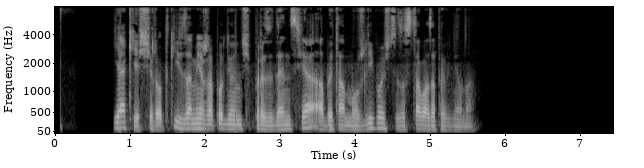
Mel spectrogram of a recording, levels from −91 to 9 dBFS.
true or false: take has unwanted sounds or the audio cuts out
false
